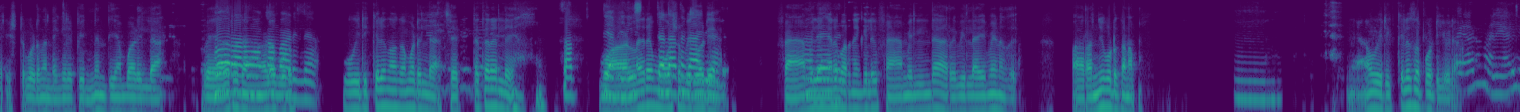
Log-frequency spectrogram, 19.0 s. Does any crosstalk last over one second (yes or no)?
yes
